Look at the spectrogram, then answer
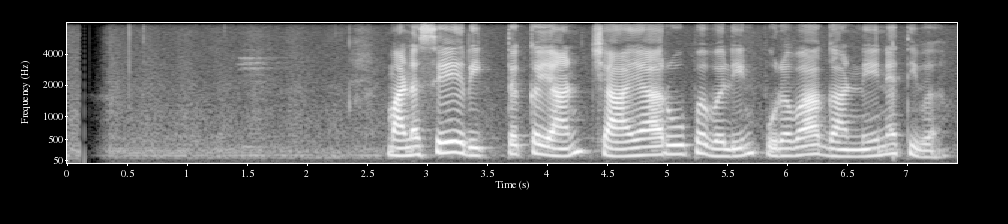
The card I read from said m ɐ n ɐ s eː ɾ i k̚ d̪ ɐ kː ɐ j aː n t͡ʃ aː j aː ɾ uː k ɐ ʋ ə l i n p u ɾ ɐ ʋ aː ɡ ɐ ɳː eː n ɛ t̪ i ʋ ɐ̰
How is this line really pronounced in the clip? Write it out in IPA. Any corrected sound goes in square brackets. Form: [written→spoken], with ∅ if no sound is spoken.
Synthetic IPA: m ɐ n ɐ s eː ɾ i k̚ [d̪→t̪] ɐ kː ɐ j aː n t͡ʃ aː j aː ɾ uː [k→p] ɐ ʋ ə l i n p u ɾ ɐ ʋ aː ɡ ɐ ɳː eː n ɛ t̪ i ʋ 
